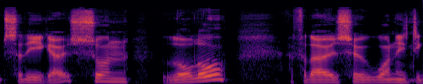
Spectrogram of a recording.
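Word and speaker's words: Sun Lulu: in the tennis uh you remember her as Lulu son we've been calling her in the in the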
